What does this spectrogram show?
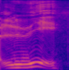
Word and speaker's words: LWEE: Worst Louis? episode ever. LWEE. I Oh, like Louis.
